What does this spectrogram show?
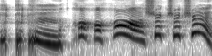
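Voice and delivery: very high, squeaky voice, swooping in pitch. Warming up before doing favorite Shrek impressions, warming up Gingy impression. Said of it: "Give me one second to warm up".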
